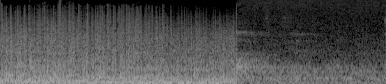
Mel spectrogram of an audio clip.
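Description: A rocket engine roars steadily.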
